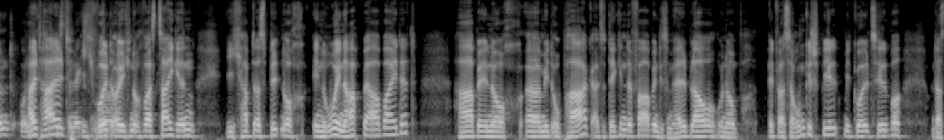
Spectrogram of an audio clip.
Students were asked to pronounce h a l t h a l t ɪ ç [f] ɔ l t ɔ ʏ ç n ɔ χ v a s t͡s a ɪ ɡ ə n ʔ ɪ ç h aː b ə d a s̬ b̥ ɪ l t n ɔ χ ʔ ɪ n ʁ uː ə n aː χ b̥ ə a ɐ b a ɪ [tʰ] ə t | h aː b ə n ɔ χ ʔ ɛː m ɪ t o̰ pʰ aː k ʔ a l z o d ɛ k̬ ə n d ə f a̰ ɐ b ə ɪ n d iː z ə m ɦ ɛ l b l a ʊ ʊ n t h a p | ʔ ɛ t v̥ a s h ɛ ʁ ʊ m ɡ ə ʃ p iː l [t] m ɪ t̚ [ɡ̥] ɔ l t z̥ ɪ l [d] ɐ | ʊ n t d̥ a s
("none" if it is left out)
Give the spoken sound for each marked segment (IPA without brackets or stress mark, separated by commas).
v, t, t, ɡ̥, b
